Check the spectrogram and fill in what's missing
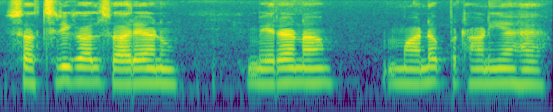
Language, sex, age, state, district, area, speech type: Punjabi, male, 18-30, Punjab, Pathankot, urban, spontaneous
